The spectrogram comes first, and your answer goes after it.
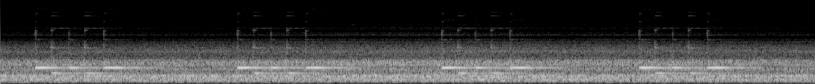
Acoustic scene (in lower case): car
